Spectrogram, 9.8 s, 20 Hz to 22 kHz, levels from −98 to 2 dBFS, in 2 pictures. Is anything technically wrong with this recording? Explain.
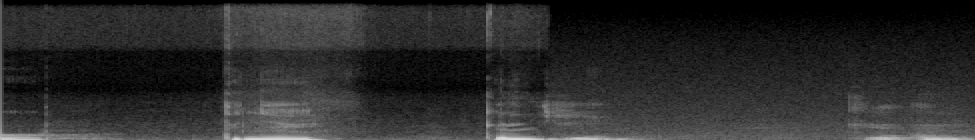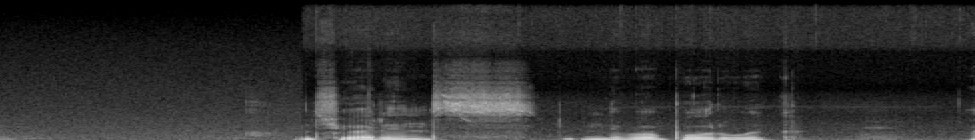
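Yes. From 2.75 to 6.37 s the speech suddenly goes roomy and hollow, loses its low end, drops roughly 10 dB, and picks up room noise sitting around 30 dB under the speech. That's likely a switch to a distant microphone after the close one dropped out, snapping back at the end.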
